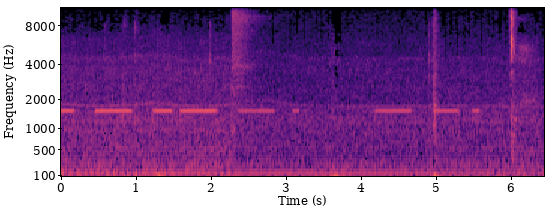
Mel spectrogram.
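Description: Reversing beeps from a Manitou telehandler in Farming Simulator 2013, a steady series of evenly spaced electronic tones over a low engine drone, with a few sharp mechanical clunks.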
